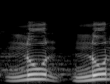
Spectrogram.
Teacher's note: نون نون کہیں گے تو ناک سے آواز بھی لوٹ رہی ہے · Term: غنہ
